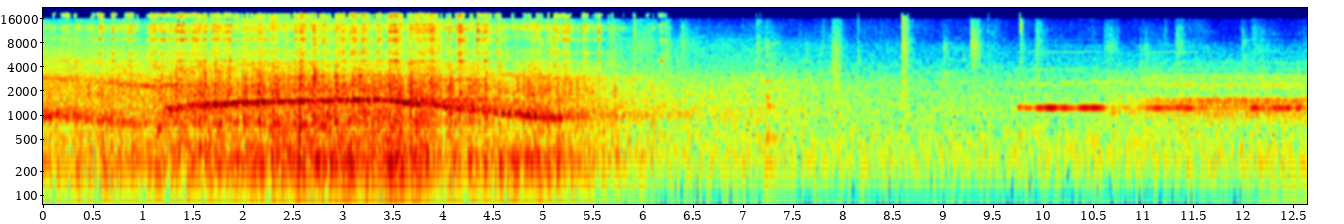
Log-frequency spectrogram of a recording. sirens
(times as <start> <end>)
0.0 6.6, 9.7 12.6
